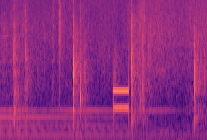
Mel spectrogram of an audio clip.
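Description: A single short two-tone keypad beep from a mobile phone about a second in, with a few soft clicks of the phone being handled, over a steady held chord of background music.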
